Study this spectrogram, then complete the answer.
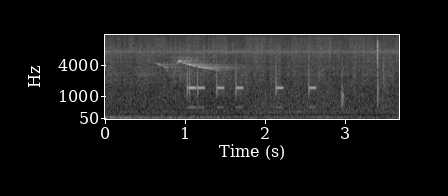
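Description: Short electronic beeps sound from a game menu.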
